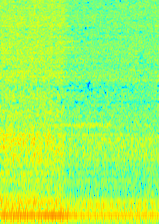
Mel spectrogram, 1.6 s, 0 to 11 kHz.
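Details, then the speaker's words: 1974 Triumph TR6 six-cylinder, off the road about four years, first start after points and ignition coil work: steady, even low rumble with no misses, running well while warming up on choke; normal idle. "it's running and it's running pretty damn good"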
